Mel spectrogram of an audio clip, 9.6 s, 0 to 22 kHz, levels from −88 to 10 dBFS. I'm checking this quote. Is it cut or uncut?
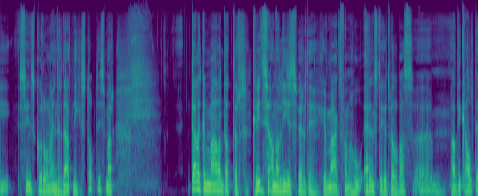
uncut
